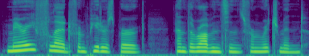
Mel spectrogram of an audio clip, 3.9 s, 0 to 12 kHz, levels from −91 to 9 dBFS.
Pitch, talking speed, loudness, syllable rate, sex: 205 Hz, 140 wpm, -16 LUFS, 4.5 syllables/s, female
